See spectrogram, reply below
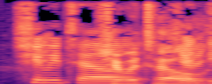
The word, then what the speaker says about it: Chiwetel: Chiwetel? – Chiwetel Ejiofor.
